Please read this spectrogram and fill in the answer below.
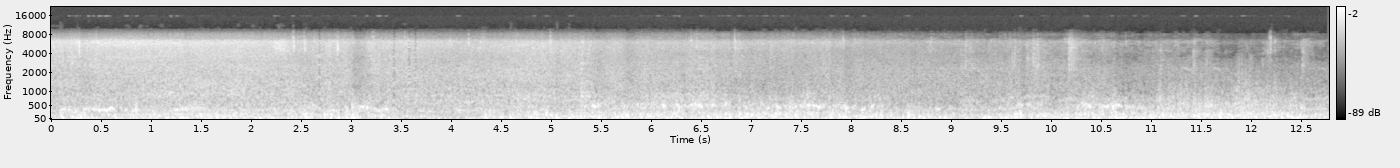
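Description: Wind buffeting the microphone of a helmet-mounted camera while riding a bicycle, a steady low rumble that does not let up.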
